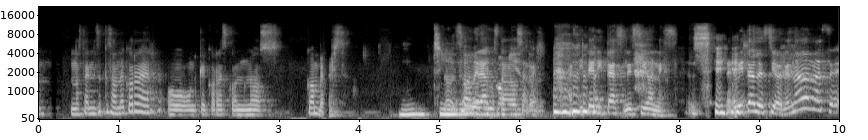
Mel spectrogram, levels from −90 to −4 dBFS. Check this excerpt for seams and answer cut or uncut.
uncut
